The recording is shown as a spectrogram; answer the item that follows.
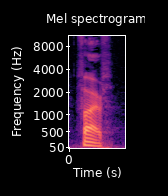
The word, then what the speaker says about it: Favre: I actually don't know how to pronounce his last name. Brett Favre? – Have you ever seen something about Mary? Favre. – Favre. Really? – Yeah. – How big are his hands? – It's F-A-V-R-E. – What? – It's F-A-V-R-E.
